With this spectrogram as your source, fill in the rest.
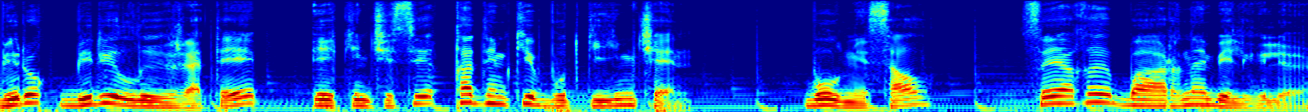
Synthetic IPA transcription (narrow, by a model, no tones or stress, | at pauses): biɾo̞q̚biɾilˠɯːʒɑ̰t̪ep̚ | e̞kint͡ʃisiqɑd̪imkibut̪kijimt͡ʃe̞̰n | bulˠmʲisɑlˠ | sɯjɑʁɯbɑːɾɯnɑbe̞lɡily̰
